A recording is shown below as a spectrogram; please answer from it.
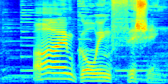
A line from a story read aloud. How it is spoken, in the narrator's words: said he in his deep, grumbly-rumbly voice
